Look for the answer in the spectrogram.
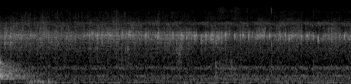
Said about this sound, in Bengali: এখন আলুগুলোকেও হালকা করে ভেজে নিচ্ছি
